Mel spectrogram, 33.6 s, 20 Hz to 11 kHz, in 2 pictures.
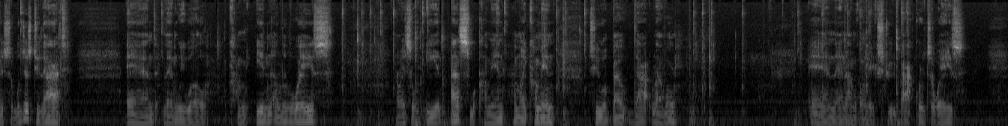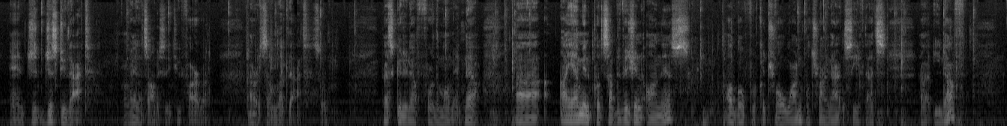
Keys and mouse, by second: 1.1-2.1 middle drag, 2.7-5.7 middle drag, 6.0 shift+middle click, 6.3 middle click, 6.9 e, 7.3 s, 8.2 click, 9.0 shift+middle click, 9.4 middle click, 11.5 shift+middle drag, 11.8 middle click, 13.3 shift+middle click, 14.1 shift+middle click, 14.5 middle click, 14.9 e, 15.0-17.5 drag, 18.2 middle click, 19.6 click, 20.9 Tab, 21.4-22.1 middle drag, 22.7-24.2 middle drag, 25.0 shift+middle click, 25.4 middle click, 26.4-28.0 middle drag, 28.9 ctrl+1, 29.6 right click, 30.5-30.9 middle drag, 31.5 shift+middle drag, 31.9-32.5 middle drag, 32.8 shift+middle click.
